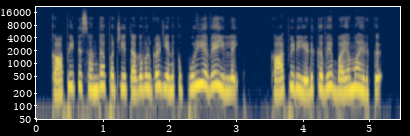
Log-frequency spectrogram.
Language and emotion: Tamil, fearful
